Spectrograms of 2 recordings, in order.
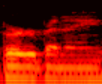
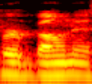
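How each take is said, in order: First: The name ends with an 'ay' sound. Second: The name ends with an 'us' sound. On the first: It names the village. "instead of Bourbonnais Street" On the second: It names the street in Kankakee. "you hear them say Bourbonus Street"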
